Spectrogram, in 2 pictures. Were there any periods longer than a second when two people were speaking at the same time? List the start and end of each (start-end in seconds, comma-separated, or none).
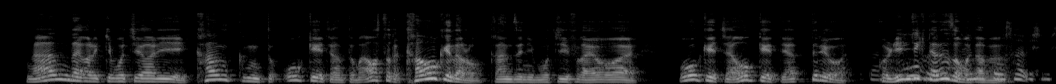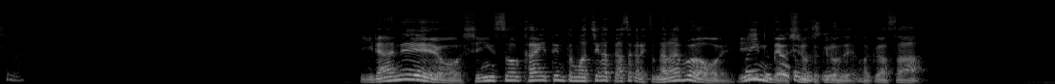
8.8-10.1, 18.0-19.2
